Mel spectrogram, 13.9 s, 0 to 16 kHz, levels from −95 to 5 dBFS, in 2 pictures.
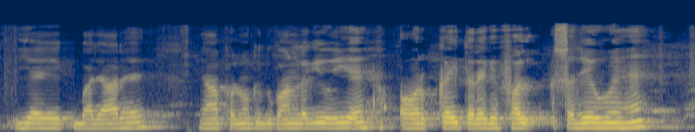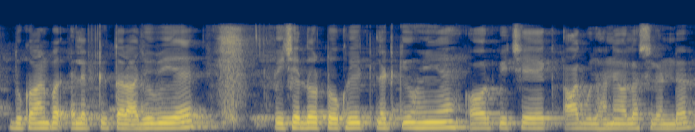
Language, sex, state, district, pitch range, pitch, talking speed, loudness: Hindi, male, Chhattisgarh, Bilaspur, 130-140 Hz, 135 Hz, 170 wpm, -16 LUFS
